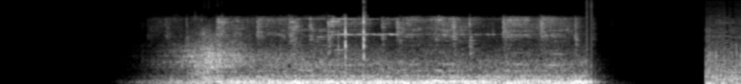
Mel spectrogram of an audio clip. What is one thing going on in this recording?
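A car engine hums while driving along a road.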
